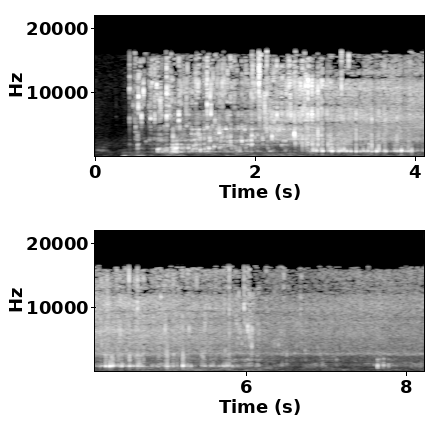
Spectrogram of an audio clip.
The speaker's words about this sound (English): So here's let's pour some Verner's, Diet Verner's, into this glass here.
